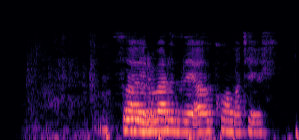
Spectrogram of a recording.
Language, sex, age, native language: Icelandic, female, 10, Icelandic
